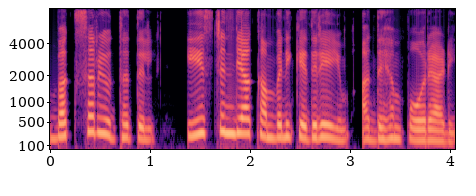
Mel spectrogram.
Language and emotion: Malayalam, neutral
